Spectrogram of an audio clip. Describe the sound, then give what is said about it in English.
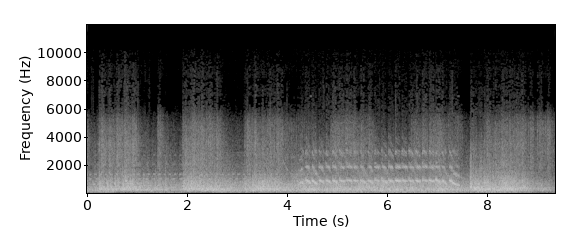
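Artillery batteries firing in a radio drama battle scene, a continuous rumbling barrage of heavy blasts with a high whining tone through the middle stretch. “All batteries, repeat fire!”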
